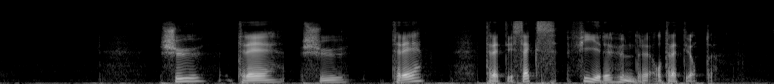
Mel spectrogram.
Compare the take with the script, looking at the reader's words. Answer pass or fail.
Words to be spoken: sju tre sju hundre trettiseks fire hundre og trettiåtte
fail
